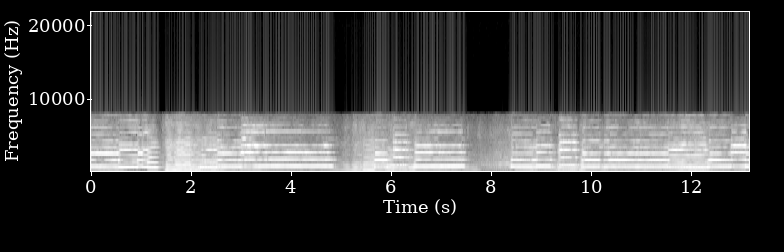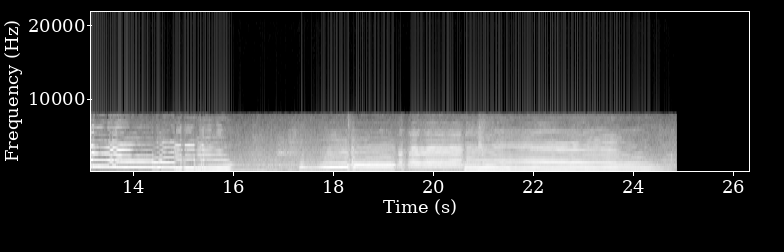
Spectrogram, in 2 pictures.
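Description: Clarinet and saxophone playing a slow melody together in duet, two lines of mostly long, held notes. In the last few seconds they settle on one long sustained closing note.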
